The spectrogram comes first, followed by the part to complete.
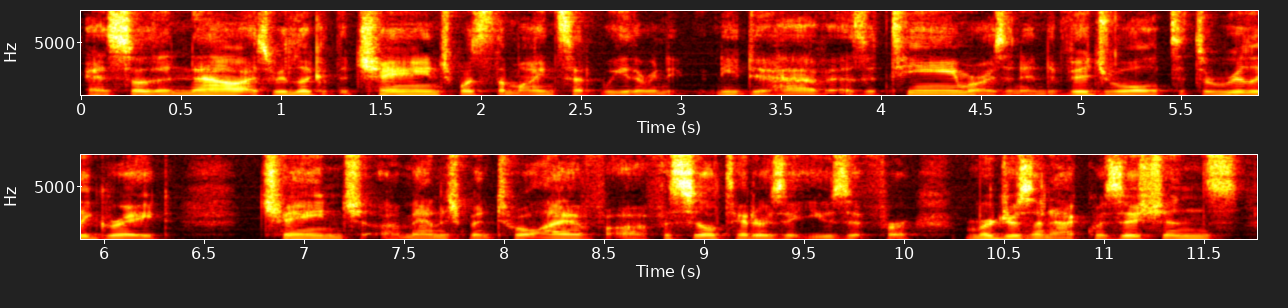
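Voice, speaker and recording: A man presenting informally and explaining his work, speaking with a box over his head, in a creaky voice. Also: medium pitch, steady tone, fairly quick. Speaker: workshop creator and presenter.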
